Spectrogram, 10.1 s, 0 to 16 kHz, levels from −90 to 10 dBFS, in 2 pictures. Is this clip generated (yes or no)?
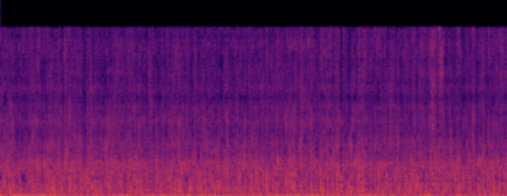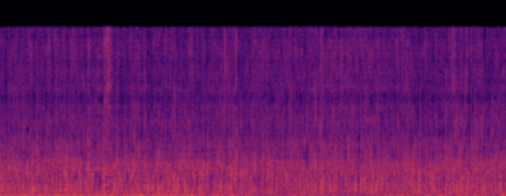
yes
